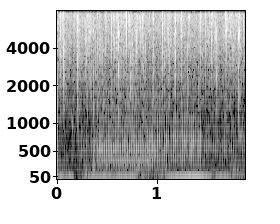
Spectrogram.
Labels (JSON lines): {"label": "biophony, croak", "recorder": "SoundTrap 500"}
